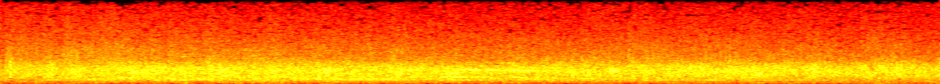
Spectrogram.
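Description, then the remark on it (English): Sustained, loud audience applause at the Mermaid Theatre, Puddle Dock, Blackfriars, welcoming the four panellists of Just a Minute: a dense, steady wash of many hands clapping at once, with no voices rising above it. “Please welcome all four of them.”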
